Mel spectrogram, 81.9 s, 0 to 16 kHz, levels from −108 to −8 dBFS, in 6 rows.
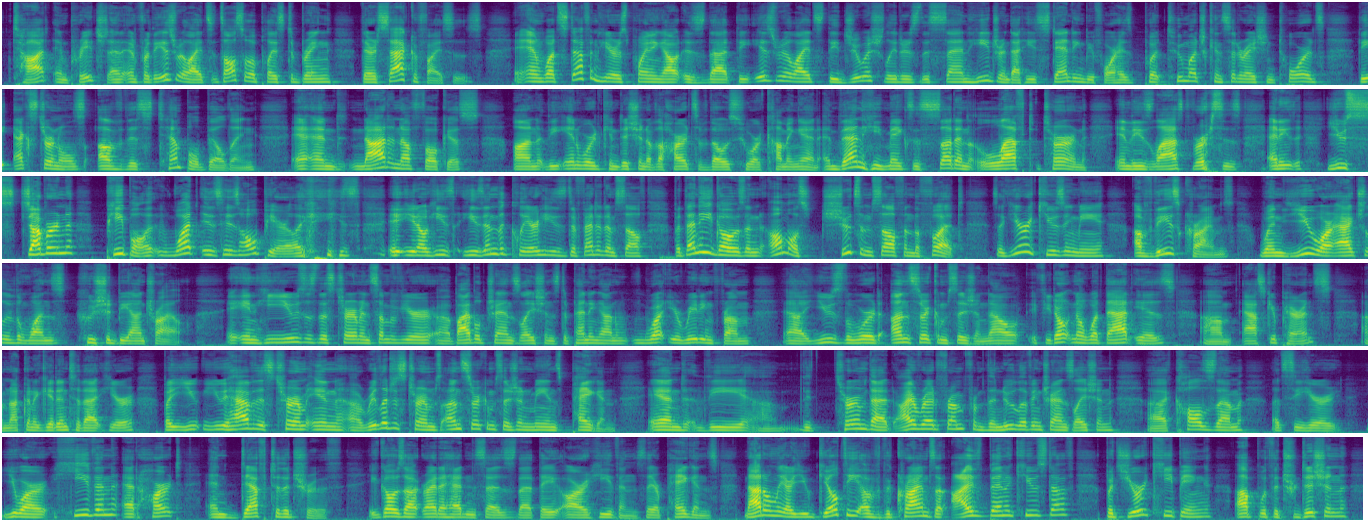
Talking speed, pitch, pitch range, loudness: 180 wpm, 145 Hz, 130-165 Hz, -22 LUFS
